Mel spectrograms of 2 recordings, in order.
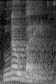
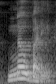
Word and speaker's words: nobody: Nobody. Nobody. Algumas pessoas pronunciam nobody com o body mais forte, mas muitas mesmo, a maioria pronuncia com o no mais forte.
